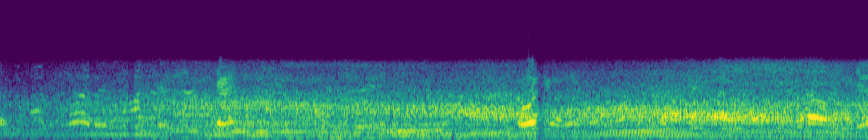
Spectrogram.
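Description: A car doing a burnout: engine held at high revs with the rushing noise of spinning tyres, growing steadily louder, under crowd voices.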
